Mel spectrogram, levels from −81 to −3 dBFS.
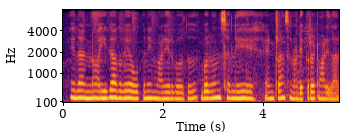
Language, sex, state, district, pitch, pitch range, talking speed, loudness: Kannada, female, Karnataka, Mysore, 215 Hz, 205-220 Hz, 110 wpm, -14 LUFS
